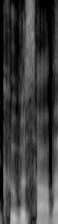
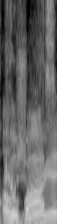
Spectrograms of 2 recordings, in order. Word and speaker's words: kielbasa: In Alberta, we say kubasa. That's what the sausage is called. – Okay. – And you guys call it kielbasa? – Oh, kielbasa. Sure.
